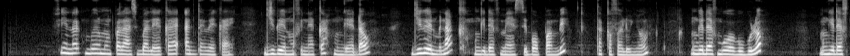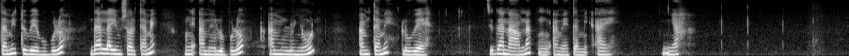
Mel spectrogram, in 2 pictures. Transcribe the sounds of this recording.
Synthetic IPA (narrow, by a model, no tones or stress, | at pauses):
findɐk̚bəɾmunpalasibalekajɐk̚dewekaj | ɟiɡeːnmufinekːɐmuŋɡedaw | ɟiɡeːnbinɐkmuŋɡidefmeːsibopːambi | takːafɐluɲuːl | muŋɡidefmbuwobubulo | muŋɡideftamitubeːbubulo | dalːajumsoltɐmi | muŋɡiʔamelubulo | ɐmluɲuːl | ʔɐmtɐmiluweː | siɡanamnɐk̚muŋɡḭʔametamiaj | ɲah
